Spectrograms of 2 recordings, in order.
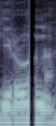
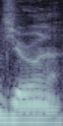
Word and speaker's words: Girona: It's pronounced Girona. Yeah, I believe so. It's not Girona. I believe there's a difference. You know, it's a different.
